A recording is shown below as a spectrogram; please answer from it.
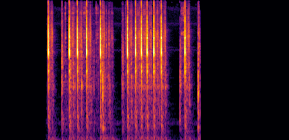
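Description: Typewriter keystrokes, a quick run of about eighteen sharp clacks over a little more than two seconds with a brief break in the middle, stopping about three seconds in.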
